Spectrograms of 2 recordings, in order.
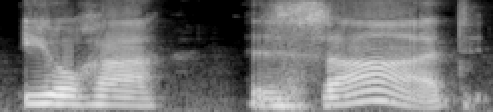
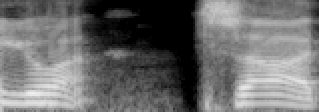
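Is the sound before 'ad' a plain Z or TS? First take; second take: Z; TS. First: The consonant before 'ad' is a plain z sound. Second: The consonant before 'ad' is a ts sound. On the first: The speaker calls it wrong. "So you're not" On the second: The speaker calls it right. "You are"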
